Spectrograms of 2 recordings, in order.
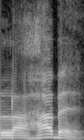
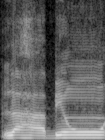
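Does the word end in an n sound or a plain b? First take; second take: plain b; n sound. First: The word ends on a plain b sound. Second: The word ends with a nasal n sound. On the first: The reading stops at this word. "যদি মিলে না পারি তাহলে লাহাবে, বার উপর মনে মনে একটা যজম ধরে নিয়ে" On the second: The reading continues into the next word. "মিলে পড়লে বায়ের দুই জের ওয়ায়েদ তাজদিদ এরকম করে উচ্চারণ হবে"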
